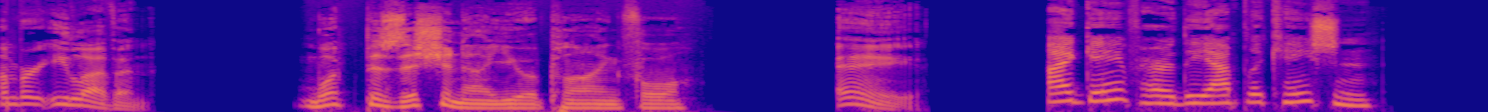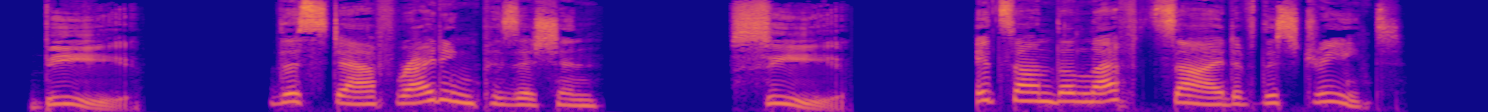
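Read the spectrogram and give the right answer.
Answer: B: The staff writing position.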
